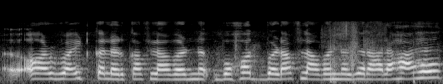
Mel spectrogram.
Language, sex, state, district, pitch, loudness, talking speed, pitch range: Hindi, female, Haryana, Rohtak, 245 Hz, -12 LUFS, 175 wpm, 240-265 Hz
